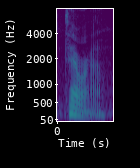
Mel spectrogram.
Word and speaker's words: Tamara: It's Sheikha Tamara. I'm so sorry. Rhymes with camera.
